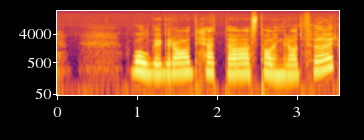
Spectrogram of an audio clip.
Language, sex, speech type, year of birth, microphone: Norwegian, female, spontaneous, 1983, Sennheiser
